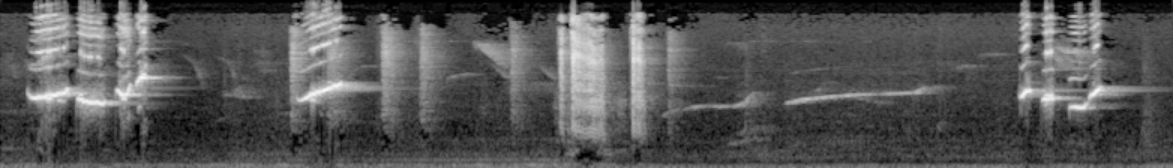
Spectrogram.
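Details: White-rumped shama song played as training material so pet birds reply: bright slurred whistles, a short rising note, then a faint long upward whistle, with a burst of harsh chatter in the middle.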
